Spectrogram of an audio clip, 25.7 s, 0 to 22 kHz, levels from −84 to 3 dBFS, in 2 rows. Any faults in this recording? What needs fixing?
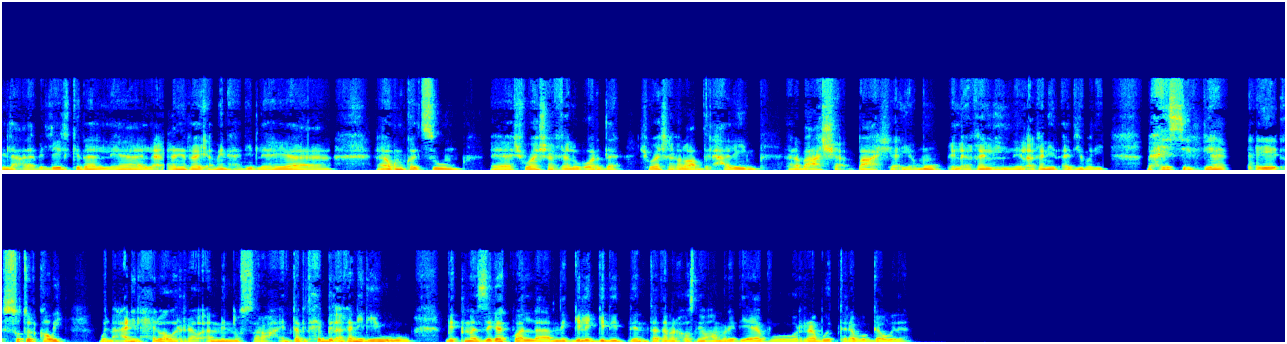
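The speech has tiny skips from overlap between stream segments at 2.07, 3.06, 4.04, 5.03, 6.01–6.03, 9.03, 10.01 and 11.00 s. Roughly every second, overlapping timestamps make the player trim real audio, so about 5 to 20 ms disappears and the waveform jumps. To prevent it, have the packager write segment timestamps that line up exactly, so neighbouring 1 s segments never overlap.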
